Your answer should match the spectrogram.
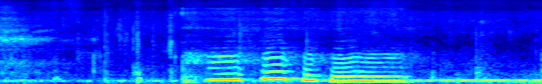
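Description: A person humming a few notes of a tune about a second and a half in, then holding one long low note. Faint clicks of cardboard game tiles being handled sound underneath.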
